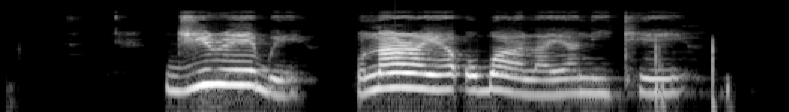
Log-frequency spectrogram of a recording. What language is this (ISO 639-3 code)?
ibo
